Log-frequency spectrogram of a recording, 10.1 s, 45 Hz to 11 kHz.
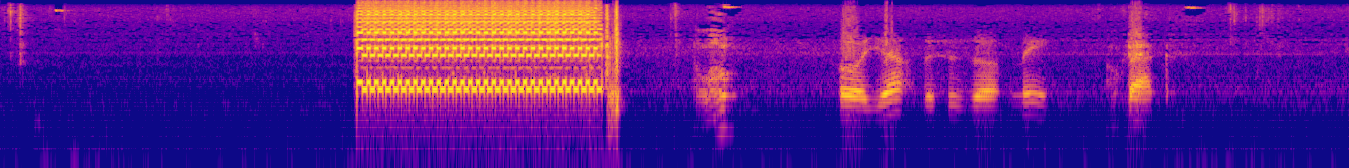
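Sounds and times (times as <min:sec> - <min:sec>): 
telephone ring tone of an outgoing call to a phone directory service: 0:02.7 - 0:04.6.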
